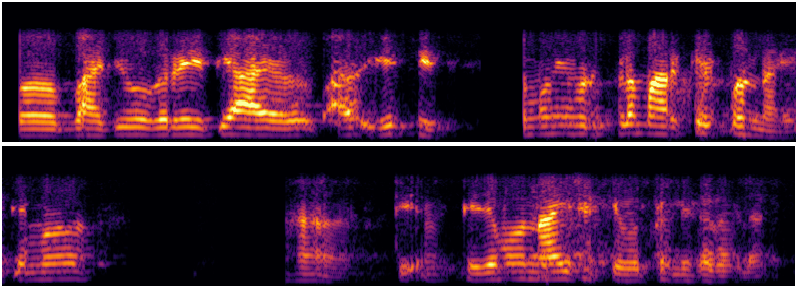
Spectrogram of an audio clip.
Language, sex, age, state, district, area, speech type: Marathi, male, 30-45, Maharashtra, Satara, rural, conversation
